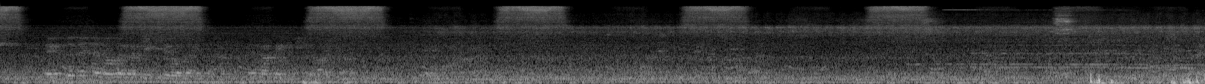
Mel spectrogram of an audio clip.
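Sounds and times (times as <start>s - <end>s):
high hissing: 0.0s - 0.3s, 1.2s - 2.2s, 3.1s - 12.0s
train wheels rumbling on rails: 1.1s - 12.0s.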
